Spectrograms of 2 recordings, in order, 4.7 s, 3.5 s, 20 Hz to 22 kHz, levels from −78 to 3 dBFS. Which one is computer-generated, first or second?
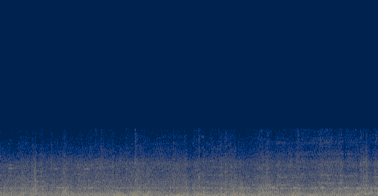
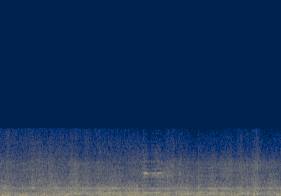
second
